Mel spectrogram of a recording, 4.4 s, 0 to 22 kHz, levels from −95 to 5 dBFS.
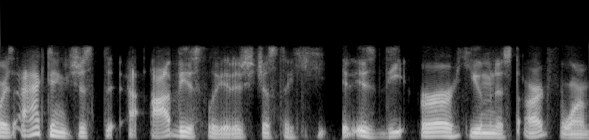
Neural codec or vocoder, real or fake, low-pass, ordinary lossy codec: none; real; 5.4 kHz; Opus, 32 kbps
